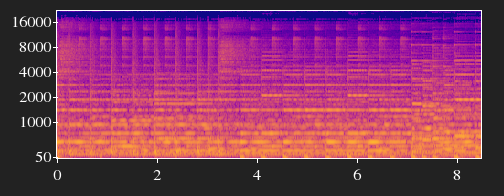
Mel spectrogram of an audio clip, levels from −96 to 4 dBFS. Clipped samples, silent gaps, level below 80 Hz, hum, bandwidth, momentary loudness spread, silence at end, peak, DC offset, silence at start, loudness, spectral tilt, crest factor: under 0.1%; none; -32 dBFS; none; over 20 kHz; 4 LU; 0 s; -4 dBFS; 0.3%; 0 s; -18 LUFS; -5 dB/octave; 14 dB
